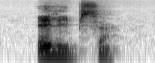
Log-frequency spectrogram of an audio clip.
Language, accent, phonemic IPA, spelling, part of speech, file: French, France, /e.lips/, ellipse, noun, LL-Q150 (fra)-ellipse.wav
